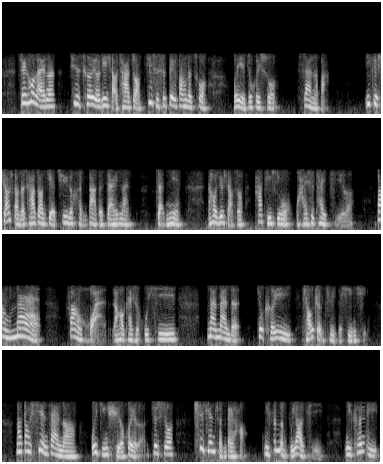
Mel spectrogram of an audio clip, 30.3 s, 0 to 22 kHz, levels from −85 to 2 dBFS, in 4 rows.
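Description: From the start, the audio passes through the G.723.1 codec, which fits its 6.3 kbit/s mode. Nothing above 4 kHz survives, and the slowly updated voice model leaves the speech heavily muffled and hoarse, with smeared consonants.

At 1.21 s, VoIP packet loss concealed by the speech codec leaves a gap of about 30 ms, which fits one lost frame. The decoder carries its last pitch and filter forward, briefly stretching the sound out. The same happens at 28.10–28.21 s, with about 60 ms lost, and at 29.93–30.16 s, with about 90 ms lost. In both places the sound stretches into a buzzy tone or coloured noise that fades, and the speech stays weak or distorted for a moment afterwards.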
